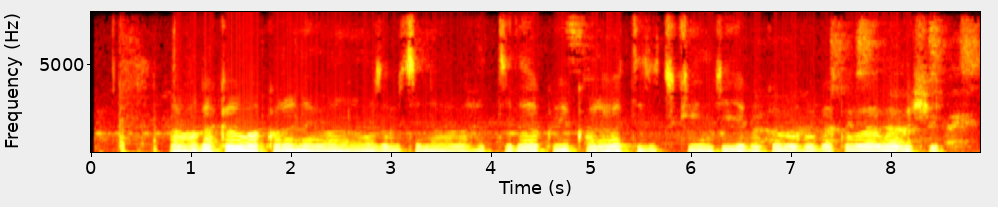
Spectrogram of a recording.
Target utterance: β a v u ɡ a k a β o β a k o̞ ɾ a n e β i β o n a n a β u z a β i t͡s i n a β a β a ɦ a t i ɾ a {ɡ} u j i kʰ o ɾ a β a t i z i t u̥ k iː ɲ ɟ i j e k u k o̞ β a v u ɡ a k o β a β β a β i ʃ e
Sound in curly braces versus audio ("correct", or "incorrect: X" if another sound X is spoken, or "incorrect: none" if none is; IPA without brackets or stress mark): incorrect: k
